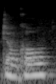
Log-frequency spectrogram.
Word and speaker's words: Dunkel: So this is a Dunkel or Dunkel lager, Uh-huh. if you want to be traditional about it, with the proper pronunciation, which just means dark lager.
